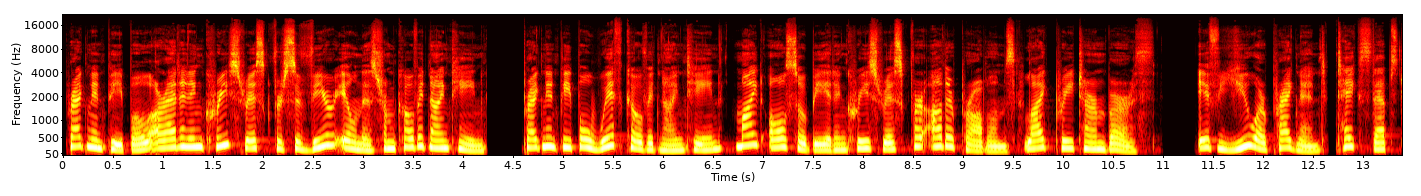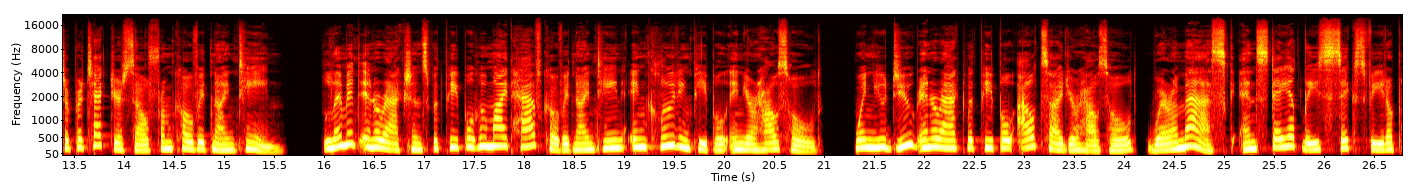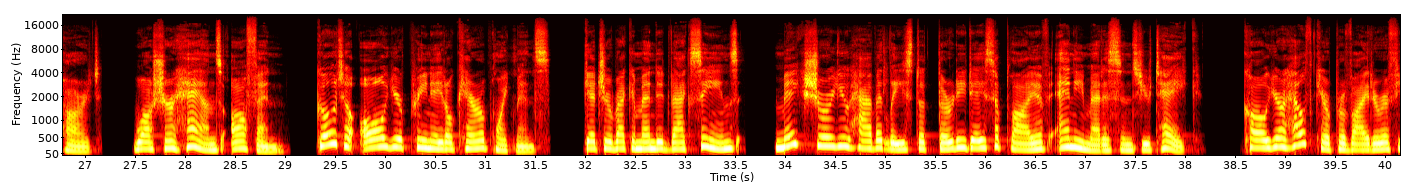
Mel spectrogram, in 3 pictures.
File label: pregnancy english; CDC Covid; coronavirus 2019 ncov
